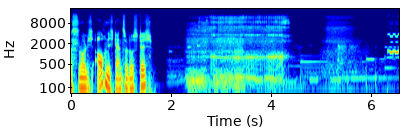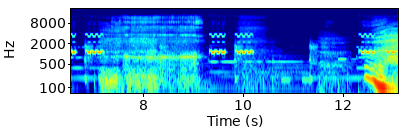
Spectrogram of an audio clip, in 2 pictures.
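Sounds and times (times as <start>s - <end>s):
speech: 0.0s - 1.7s
telephone ringing with bright electronic trill: 6.3s - 7.2s, 9.3s - 10.3s, 12.3s - 13.0s.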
